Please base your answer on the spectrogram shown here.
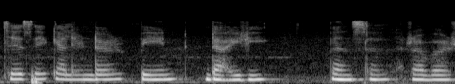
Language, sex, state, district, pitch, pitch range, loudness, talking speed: Hindi, female, Bihar, Lakhisarai, 230 Hz, 220-235 Hz, -16 LUFS, 80 wpm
